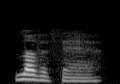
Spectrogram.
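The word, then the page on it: love affair: ˌlʌvəˈfeər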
